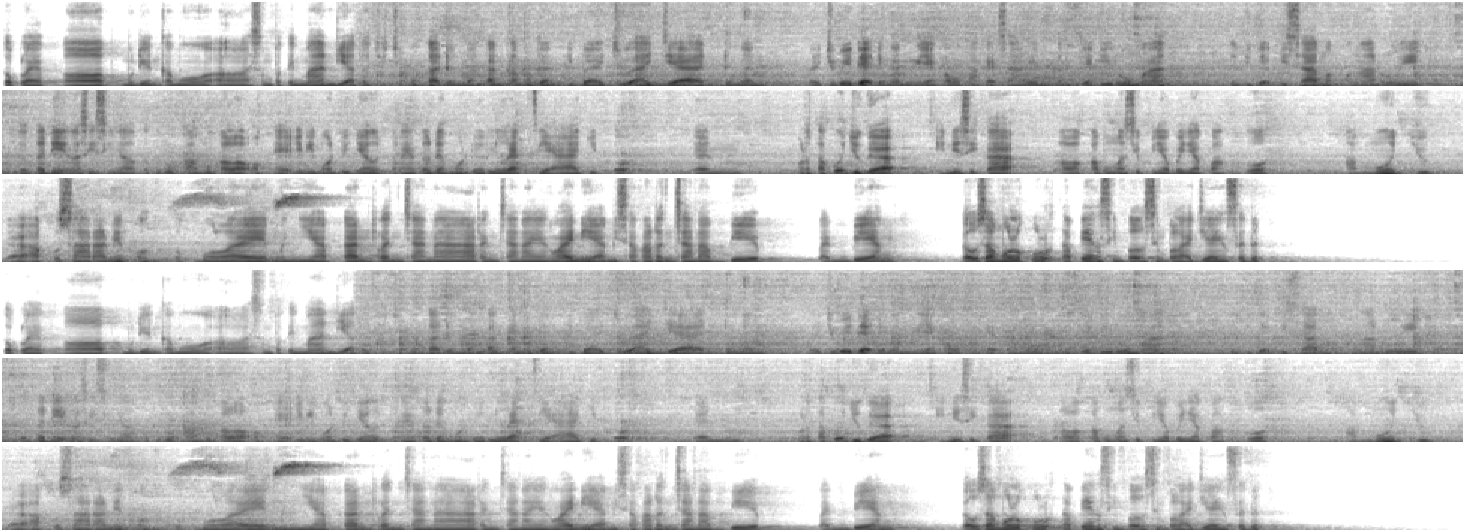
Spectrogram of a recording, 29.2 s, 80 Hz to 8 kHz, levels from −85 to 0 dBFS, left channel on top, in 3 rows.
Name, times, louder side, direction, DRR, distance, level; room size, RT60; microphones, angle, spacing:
voice 1, 0.1-5.1 5.4-7.8 8.2-9.5 9.8-13.9 14.3-14.7 15.0-15.7 16.0-16.5 16.8-18.2 18.7-24.5 24.9-25.4 25.9-27.9, left 3 dB, 40° left, 14 dB, 0.6 m, -27 dB
sound 1, 2.3-21.5, equal, 45° right, 6.0 m, -36 dB
24.0 x 18.5 x 7.3 m, 1.1 s
head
